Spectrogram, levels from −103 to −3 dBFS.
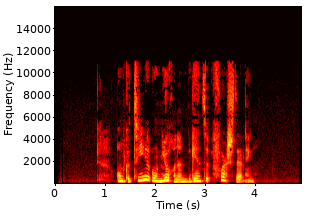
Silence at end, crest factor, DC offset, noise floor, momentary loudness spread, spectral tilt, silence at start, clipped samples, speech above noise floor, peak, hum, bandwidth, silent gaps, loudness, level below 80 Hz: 0.95 s; 16 dB; under 0.1%; -76 dBFS; 13 LU; -5 dB/octave; 1.25 s; under 0.1%; 48 dB; -14 dBFS; none; 11.5 kHz; none; -29 LUFS; -86 dBFS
